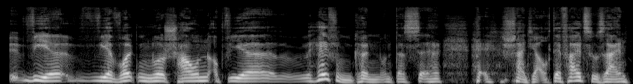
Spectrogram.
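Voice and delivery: high, loud, tripping over words; lightly flustered babble; babbling in fluster. Acted. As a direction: gabble nervously with hesitations.

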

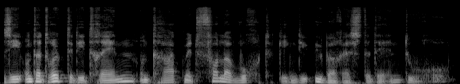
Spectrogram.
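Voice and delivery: usual speaking voice

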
